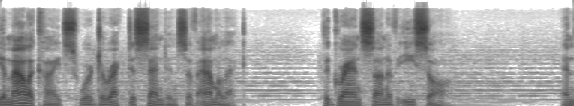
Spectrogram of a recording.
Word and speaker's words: Amalek: In Hebrew, the name is pronounced Amalecch.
